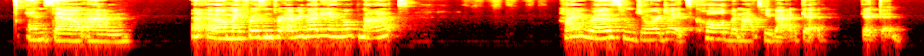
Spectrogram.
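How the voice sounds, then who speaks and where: With long, frequent pauses, a woman speaks at a moderate pace and a high pitch with lively intonation. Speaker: essential oils seller. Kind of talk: live stream class. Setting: live video stream. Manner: casual, filler words.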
